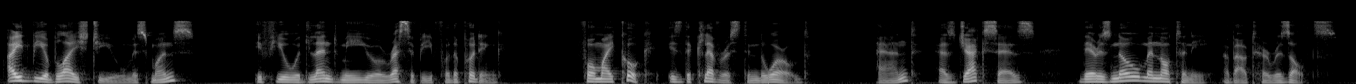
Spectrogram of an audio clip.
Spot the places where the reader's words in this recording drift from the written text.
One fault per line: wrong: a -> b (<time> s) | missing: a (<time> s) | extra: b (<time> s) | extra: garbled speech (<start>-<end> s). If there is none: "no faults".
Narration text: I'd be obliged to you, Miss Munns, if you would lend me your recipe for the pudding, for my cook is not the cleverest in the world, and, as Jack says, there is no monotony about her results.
missing: not (6.8 s)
